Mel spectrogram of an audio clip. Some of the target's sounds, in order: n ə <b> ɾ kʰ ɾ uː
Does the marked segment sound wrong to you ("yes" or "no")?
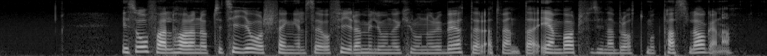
yes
